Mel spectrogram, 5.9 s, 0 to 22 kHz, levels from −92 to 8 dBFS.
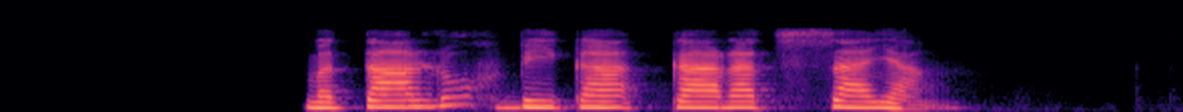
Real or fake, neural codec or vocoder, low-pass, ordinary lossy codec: fake; vocoder, 22.05 kHz, 80 mel bands, Vocos; 7.2 kHz; Opus, 24 kbps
